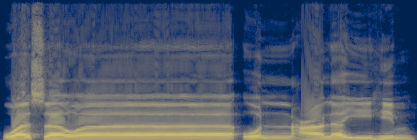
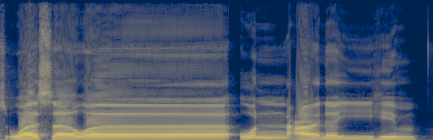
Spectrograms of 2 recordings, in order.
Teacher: yaitu apabila terjadi adanya adanya tanwin atau nun sukun bertemu dengan huruf halq, yaitu ada huruf hamzah, ha, ain, ha, ghain, kha, maka suara tanwinnya atau suara nun sukunnya harus dibaca dengan jelas. Maka di sini wasawaun alaihim tanpa adanya tahanan di gunnahnya atau tidak menahan gunnah, tapi jelas saja wasawaun alaihim. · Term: izhar halqi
